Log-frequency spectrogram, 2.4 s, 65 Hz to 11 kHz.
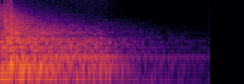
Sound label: A Major 7th Suspended 4th, Bass Standard; AM7sus4; strummed; JGuitar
